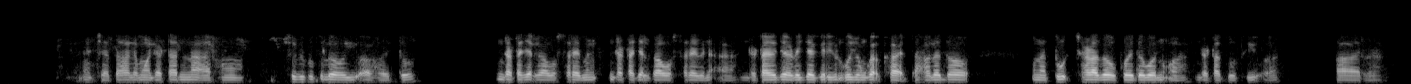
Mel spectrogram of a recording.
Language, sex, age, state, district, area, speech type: Santali, male, 18-30, West Bengal, Malda, rural, conversation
